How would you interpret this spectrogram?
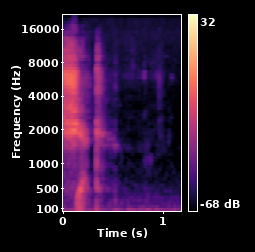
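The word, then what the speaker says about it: Jonathan Schaech: It's just there's a lot of C's and H's. It's one of those complicated on paper, but it's just pronounced Sheck.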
